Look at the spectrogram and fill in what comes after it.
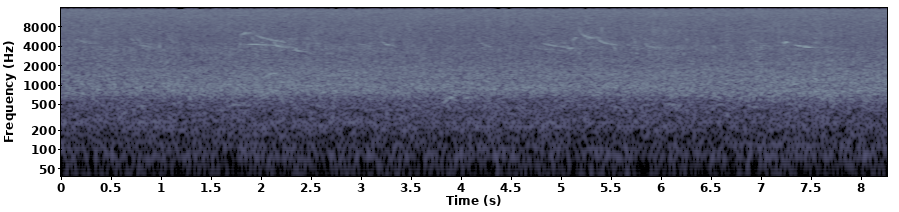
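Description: Steady outdoor background noise with faint, short chirps of small birds now and then.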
